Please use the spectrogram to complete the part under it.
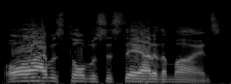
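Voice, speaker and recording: A man voicing an apathetic, disinterested mine foreman in a tabletop game, flat and evasive in manner. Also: medium pitch, moderate pace, clear, resonant tone, pitched above the performer's own voice, close to an everyday voice. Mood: unenthused, insistent.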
